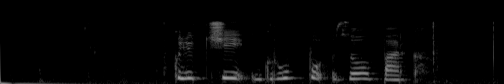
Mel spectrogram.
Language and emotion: Russian, neutral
